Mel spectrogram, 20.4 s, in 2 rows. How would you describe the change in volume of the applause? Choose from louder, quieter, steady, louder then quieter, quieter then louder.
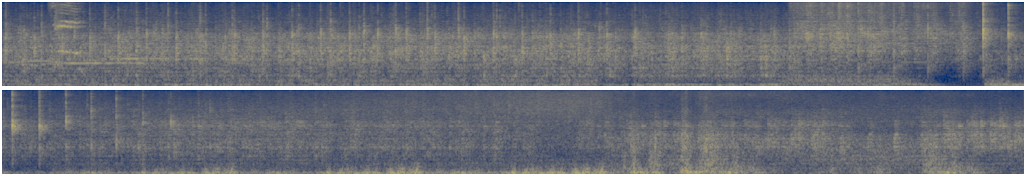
quieter.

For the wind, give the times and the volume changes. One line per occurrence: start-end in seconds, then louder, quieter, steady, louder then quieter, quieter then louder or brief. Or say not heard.
0.0-20.4 louder.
